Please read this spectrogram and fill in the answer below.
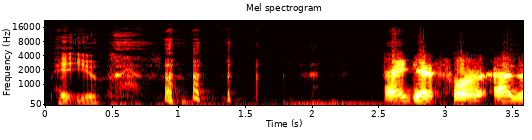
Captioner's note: laughs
